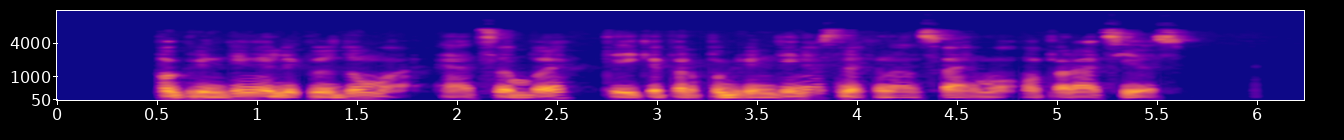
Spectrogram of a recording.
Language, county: Lithuanian, Šiauliai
